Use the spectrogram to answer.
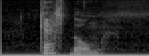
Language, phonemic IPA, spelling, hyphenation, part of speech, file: Dutch, /ˈkɛrstˌboːm/, kerstboom, kerst‧boom, noun, Nl-kerstboom.ogg
- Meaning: 1. a Christmas tree, a decorated tree set up during the Christmas holiday season 2. a species or variety of conifer that is usually decorated in this way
